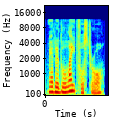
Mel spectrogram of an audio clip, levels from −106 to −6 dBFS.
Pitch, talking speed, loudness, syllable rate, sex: 205 Hz, 235 wpm, -18 LUFS, 6.5 syllables/s, female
